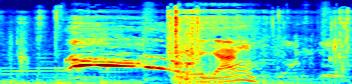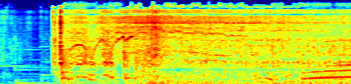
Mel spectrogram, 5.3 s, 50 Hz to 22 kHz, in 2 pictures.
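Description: An Isuzu 6HK240 truck diesel engine cranks and catches near the end, settling into a rough idle after an earlier stretch of voices talking close by.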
